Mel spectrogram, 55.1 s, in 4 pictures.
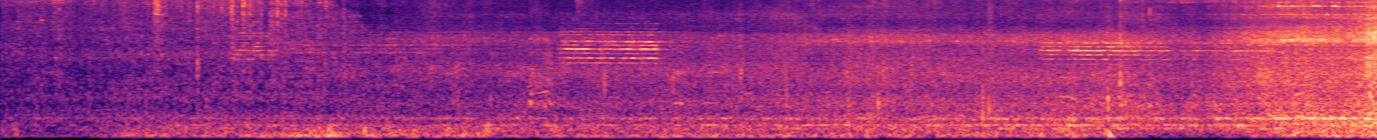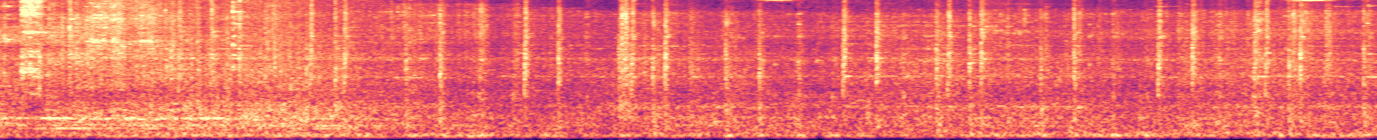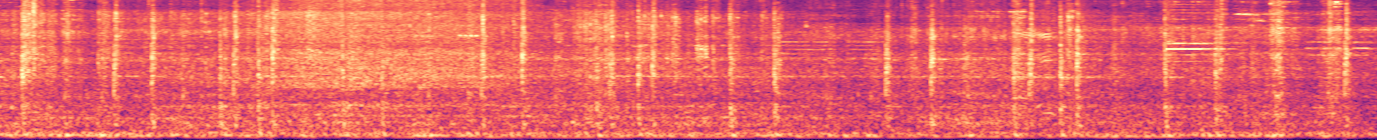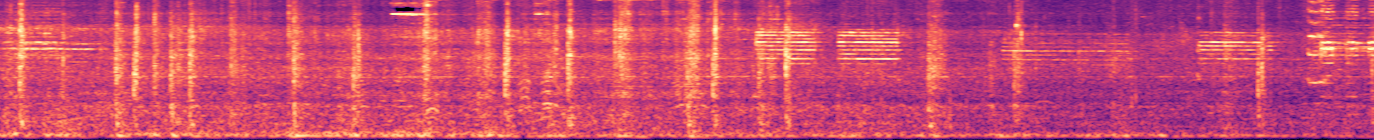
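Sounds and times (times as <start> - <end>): train rumbling: 0.0 - 55.0
wheels clacking over rail joints: 12.4 - 55.0.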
